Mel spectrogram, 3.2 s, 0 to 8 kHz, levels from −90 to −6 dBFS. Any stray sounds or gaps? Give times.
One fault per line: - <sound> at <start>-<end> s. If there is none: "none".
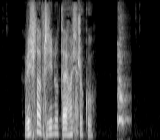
- bark at 2.3-2.6 s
